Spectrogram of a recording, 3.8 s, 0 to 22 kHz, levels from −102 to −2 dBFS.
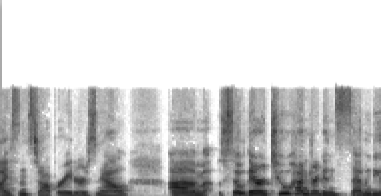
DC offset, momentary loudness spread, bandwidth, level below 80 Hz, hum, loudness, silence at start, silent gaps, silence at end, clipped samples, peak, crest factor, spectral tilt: under 0.1%; 9 LU; 12.5 kHz; -64 dBFS; none; -18 LUFS; 0 s; none; 0 s; under 0.1%; -2 dBFS; 18 dB; -4 dB/octave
